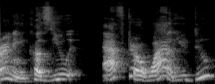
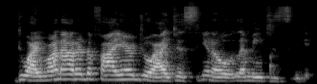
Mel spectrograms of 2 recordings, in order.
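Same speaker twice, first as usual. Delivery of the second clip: plain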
